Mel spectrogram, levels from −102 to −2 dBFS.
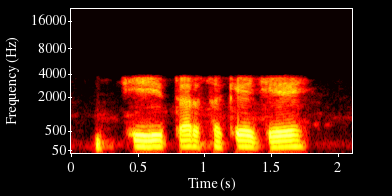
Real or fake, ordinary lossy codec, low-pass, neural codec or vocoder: fake; Opus, 24 kbps; 3.6 kHz; vocoder, 24 kHz, 100 mel bands, Vocos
